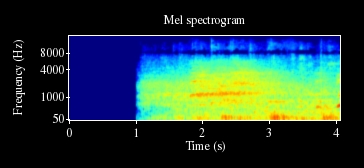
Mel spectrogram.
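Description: Silent for about the first second, then a basketball being dribbled on a gym floor, a few bounces under a second apart, with players' and spectators' voices over it.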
